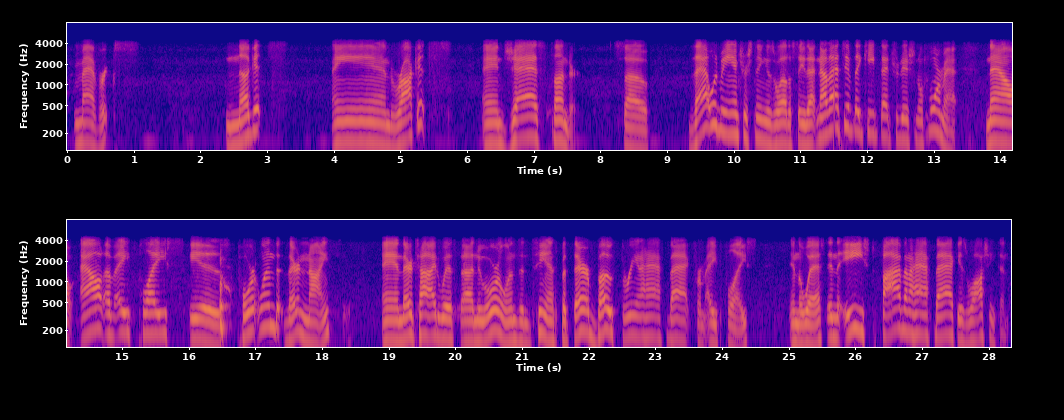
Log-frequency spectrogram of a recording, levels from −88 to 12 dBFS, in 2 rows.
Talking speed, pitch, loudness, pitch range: 140 wpm, 150 Hz, -26 LUFS, 135-175 Hz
